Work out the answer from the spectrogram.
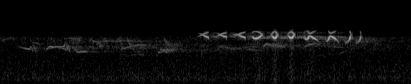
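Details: Restless female osprey: after two seconds of faint chatter, a loud run of about ten sharp, whistled chirps comes rapidly and evenly, then stops abruptly against quiet background hiss.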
